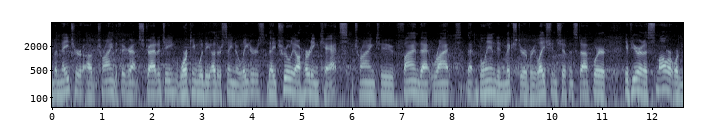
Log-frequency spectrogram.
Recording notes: Interview in Action live from CHIME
